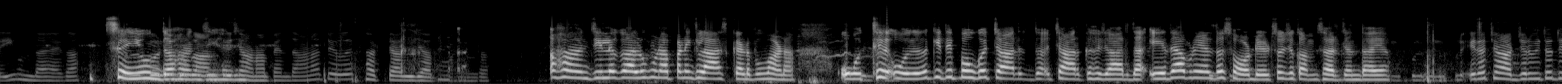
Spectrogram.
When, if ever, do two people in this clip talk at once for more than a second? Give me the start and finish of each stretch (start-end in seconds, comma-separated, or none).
1.2-2.5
